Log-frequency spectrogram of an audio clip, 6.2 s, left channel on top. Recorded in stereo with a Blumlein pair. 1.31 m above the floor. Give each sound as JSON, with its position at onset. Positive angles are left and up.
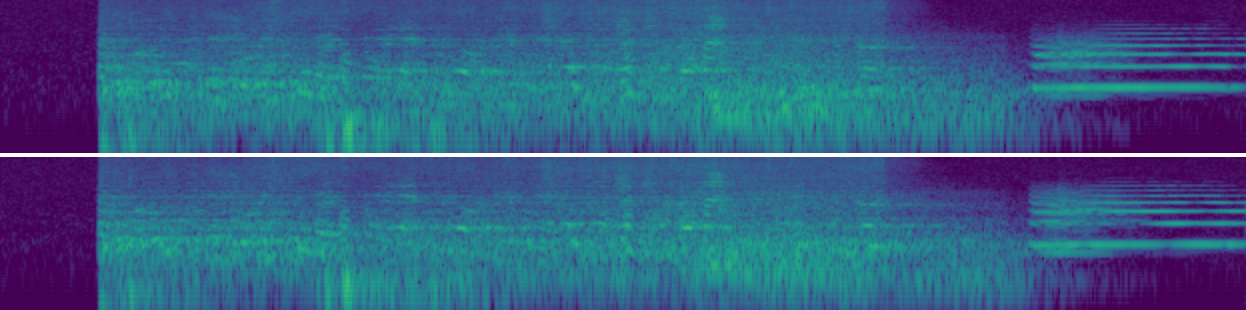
{"t": 0.5, "sound": "frying", "azimuth_deg": 0, "distance_m": 3.5}
{"t": 3.5, "sound": "an explosion", "azimuth_deg": -5, "distance_m": 7.0}
{"t": 5.1, "sound": "a trumpet", "azimuth_deg": -25, "distance_m": 7.5}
